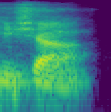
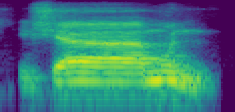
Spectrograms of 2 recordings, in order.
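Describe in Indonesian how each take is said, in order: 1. Nama itu berakhir dengan bunyi m polos. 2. Nama itu berakhir dengan bunyi -un yang ditambahkan. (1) "Kalau berhenti" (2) "mimnya memang dibaca dengan tanwin"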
